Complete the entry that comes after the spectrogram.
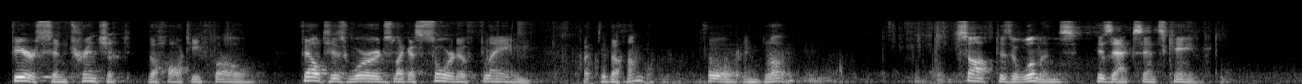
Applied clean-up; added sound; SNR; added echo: neural separator model SepFormer DNS4.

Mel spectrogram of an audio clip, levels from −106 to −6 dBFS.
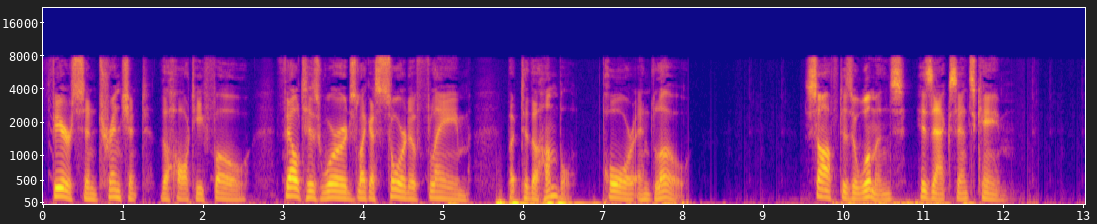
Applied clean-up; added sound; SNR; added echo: none; none; none; none.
